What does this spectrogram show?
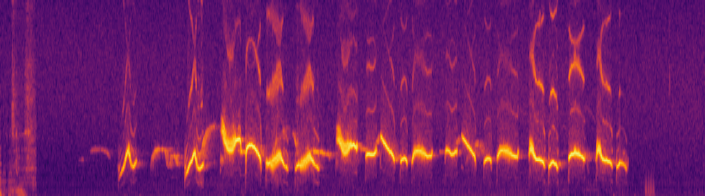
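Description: Birdsong: a songbird giving a quick run of varied chirping notes that slide up and down in pitch, starting about a second and a half in and stopping about eight seconds in.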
